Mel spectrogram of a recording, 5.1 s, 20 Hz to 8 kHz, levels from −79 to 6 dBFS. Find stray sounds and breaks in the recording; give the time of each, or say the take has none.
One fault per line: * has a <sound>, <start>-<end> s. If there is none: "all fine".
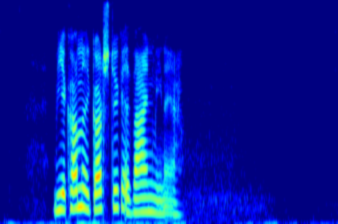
all fine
